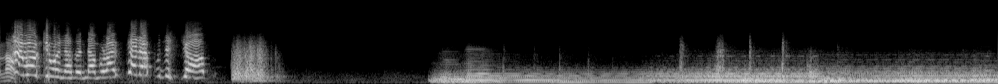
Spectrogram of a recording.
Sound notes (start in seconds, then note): 2.3 door slams; 4.3 tense instrumental music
